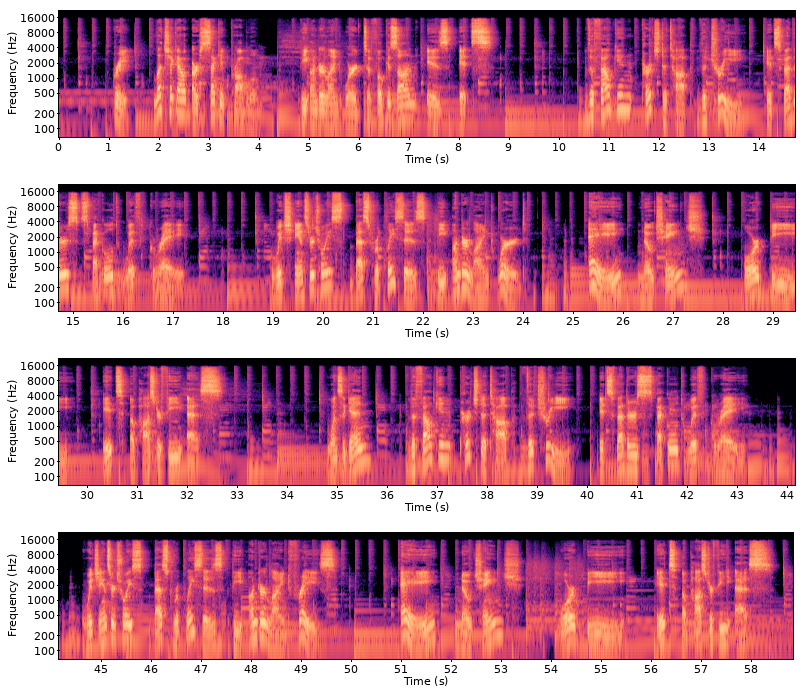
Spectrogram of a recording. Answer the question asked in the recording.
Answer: we know that the correct answer here is answer choice A, no change.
